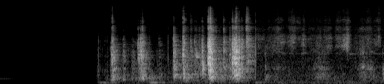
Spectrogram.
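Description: A metal gas canister clanks and rattles as it is handled.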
